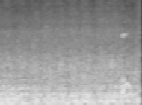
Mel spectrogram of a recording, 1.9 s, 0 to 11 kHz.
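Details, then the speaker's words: Ram truck Hemi V8 with an aftermarket cam, on the dyno with the stock tune reloaded; previously zero chop and idle at 1000: deep, uneven idle rumble with a rhythmic chop, running well. "what's that sounds like we're chopping thank you sounded pretty good right so we're already heading in the right direction on this"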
